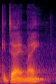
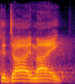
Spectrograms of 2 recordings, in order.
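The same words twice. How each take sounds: First: Spoken in a softer, coy New Zealand accent. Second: Spoken in a loud, outgoing Australian accent. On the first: "the New Zealand accent is a little more coy" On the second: "the Australian accent is more like"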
